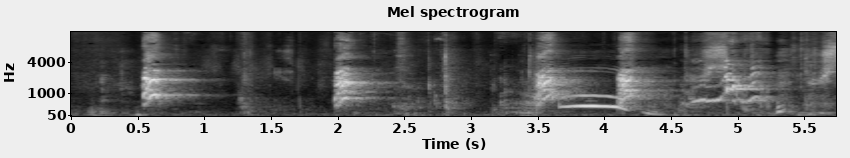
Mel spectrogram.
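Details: Yorkshire Terrier, a pet dog, barking at home after being told to go outside and get the squirrel: sharp broadband barks near 0.5, 2 and 3.5 seconds, a drawn-out whining yelp, then mixed yaps and voices toward the end.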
